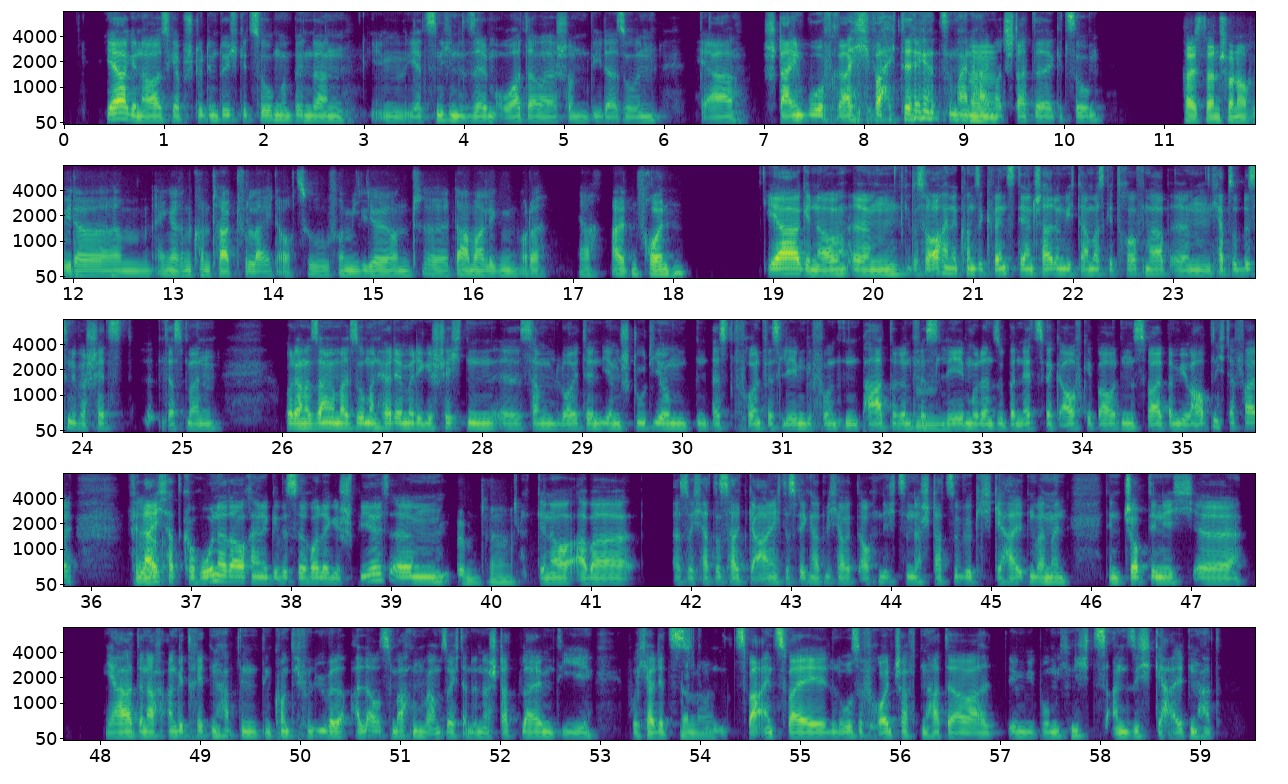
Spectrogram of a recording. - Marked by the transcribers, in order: laughing while speaking: "Reichweite"
- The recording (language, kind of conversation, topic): German, podcast, Wann hast du zum ersten Mal wirklich eine Entscheidung für dich selbst getroffen?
